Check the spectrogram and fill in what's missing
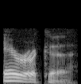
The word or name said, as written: erica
